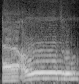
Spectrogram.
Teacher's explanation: Ciri khas iramanya ya terletak pada bacaan au. Kalau bacaan nahawan a'udzu, iramanya langsung naik. A-nya turun, u-nya langsung naik.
